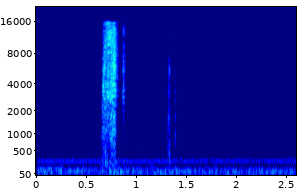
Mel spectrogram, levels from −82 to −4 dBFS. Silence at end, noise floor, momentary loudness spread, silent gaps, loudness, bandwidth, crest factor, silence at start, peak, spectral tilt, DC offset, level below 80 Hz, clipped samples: 1.2 s; -69 dBFS; 23 LU; none; -41 LUFS; 16.5 kHz; 28 dB; 0.65 s; -22 dBFS; 0.5 dB/octave; under 0.1%; -72 dBFS; under 0.1%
